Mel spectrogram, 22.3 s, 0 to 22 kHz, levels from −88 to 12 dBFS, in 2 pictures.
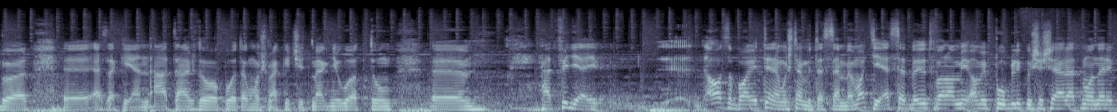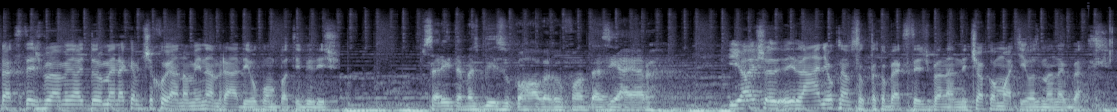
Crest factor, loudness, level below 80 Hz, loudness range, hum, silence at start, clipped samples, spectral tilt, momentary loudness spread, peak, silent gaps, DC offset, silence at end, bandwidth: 12 dB; -15 LUFS; -24 dBFS; 2 LU; none; 0 s; under 0.1%; -5.5 dB/octave; 4 LU; -2 dBFS; none; under 0.1%; 0 s; 15.5 kHz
